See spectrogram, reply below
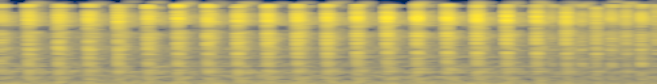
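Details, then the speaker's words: Shockwave therapy device delivering rapid, regular knocking pulses, about ten per second, over an injured trainer's Achilles tendon and calf (soleus, gastrocnemius), treating pain and scar tissue; parameters adjusted to patient comfort. "We can go around what's called the soleus and the gastroc, and we're working right on his Achilles, getting good coverage."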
